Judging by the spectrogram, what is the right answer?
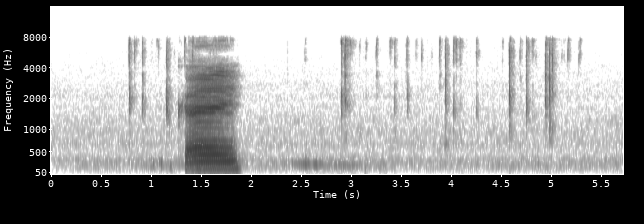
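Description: Typing on a computer keyboard as a name is entered into an online form: bursts of quick, close clicking keystrokes spread across the clip, with a brief spoken word near the start.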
